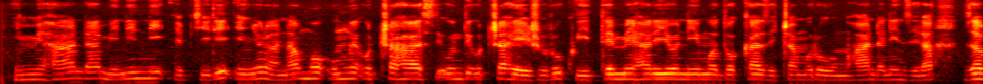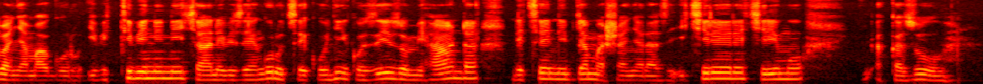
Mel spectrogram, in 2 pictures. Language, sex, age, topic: Kinyarwanda, female, 18-24, government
